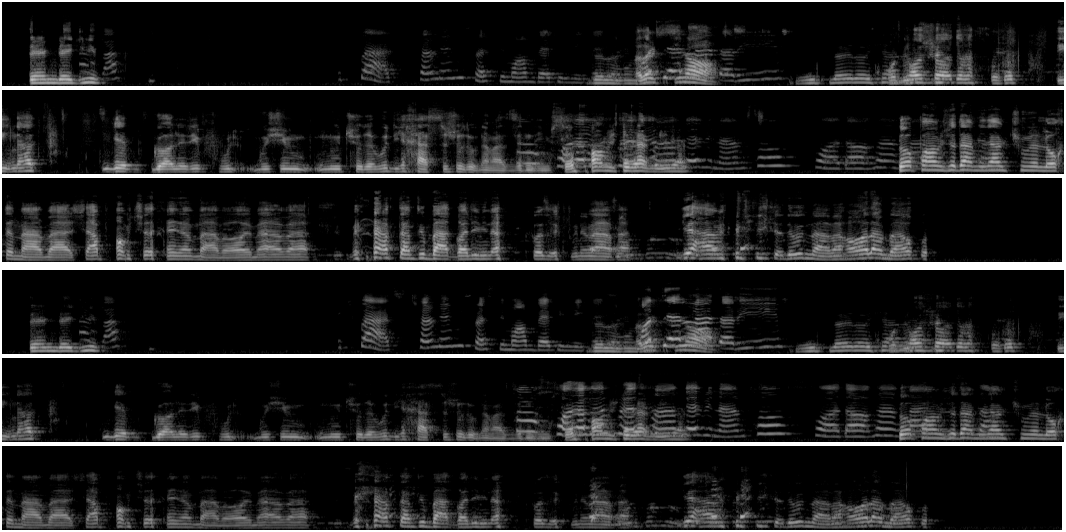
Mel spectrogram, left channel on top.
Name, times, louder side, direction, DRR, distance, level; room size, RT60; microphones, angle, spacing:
voice 1, 0.3-1.0 6.3-7.1 8.9-11.2 11.6-17.5 19.6-26.3 26.6-27.5 28.0-28.5 28.8-30.5, left 6 dB, 75° left, 0.5 m, -31 dB
voice 2, 0.8-1.2 5.8-6.5 7.9-9.4, equal, ahead, 0.5 m, -38 dB
voice 3, 4.2-5.8 6.3-7.8 15.8-18.5 18.7-20.6 24.8-25.0 27.1-27.2 28.3-28.7, right 5 dB, 65° right, 1.0 m, -37 dB
voice 4, 24.4-24.9 27.1-28.9 29.4-30.4, right 2 dB, 85° right, 2.5 m, -51 dB
11.0 x 9.9 x 4.7 m
head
